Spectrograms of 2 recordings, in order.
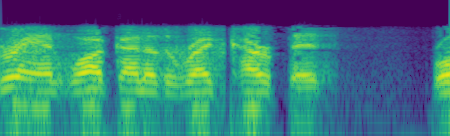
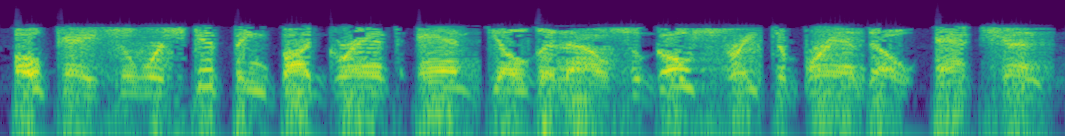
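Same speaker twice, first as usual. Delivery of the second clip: much higher, whiny director voice; fussy director; 7 semitones higher than usual. Acted. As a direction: play a fed-up, high-pitched director. Director moves on.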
